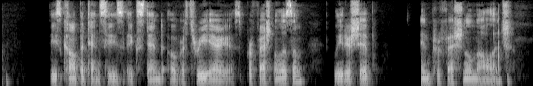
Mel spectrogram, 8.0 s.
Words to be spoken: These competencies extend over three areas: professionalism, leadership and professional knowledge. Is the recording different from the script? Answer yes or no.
no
